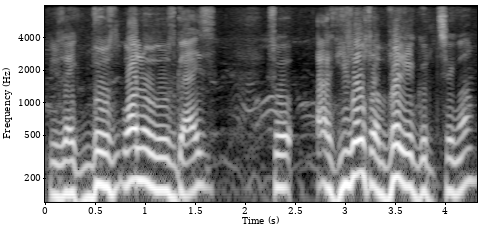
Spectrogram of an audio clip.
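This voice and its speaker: A man's voice: a little high, normal speed, warm tone. A man chatting casually in an interview, rambling and slipping into Swahili slang. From Kenya. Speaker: band singer and drummer.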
